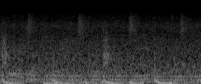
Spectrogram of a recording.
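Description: Steady rain falling, heard as an even hiss under background music.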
